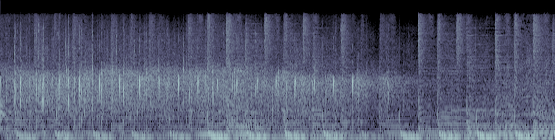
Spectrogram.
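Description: A crowd applauds steadily and loudly for several seconds as a performer goes onto the stage, dense clapping, with some music playing underneath.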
